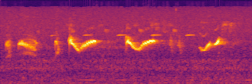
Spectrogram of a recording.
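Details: From a treetop by a path near a hide at the East Coast Nature Reserve, Co. Wicklow, Ireland, in late winter or early spring, a song thrush gives four loud clear whistled phrases, each dipping then rising, separated by short pauses.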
